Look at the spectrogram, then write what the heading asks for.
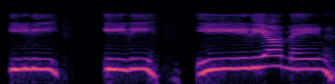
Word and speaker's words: Idi Amin: Idi Amin.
